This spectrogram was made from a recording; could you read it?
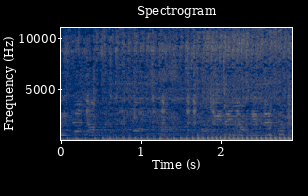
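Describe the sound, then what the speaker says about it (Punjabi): A motorcycle engine putters steadily nearby with a low rhythmic throb, and voices talk over it. "ਮੋਟਰਸਾਈਕਲ ਹੈ"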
